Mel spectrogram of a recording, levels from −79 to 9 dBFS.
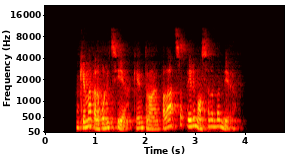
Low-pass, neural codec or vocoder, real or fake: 10.8 kHz; none; real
